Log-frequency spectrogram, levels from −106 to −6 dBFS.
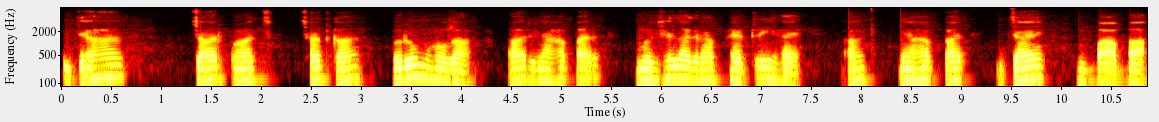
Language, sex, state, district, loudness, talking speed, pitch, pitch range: Hindi, male, Chhattisgarh, Balrampur, -20 LUFS, 110 wpm, 120 Hz, 115-125 Hz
